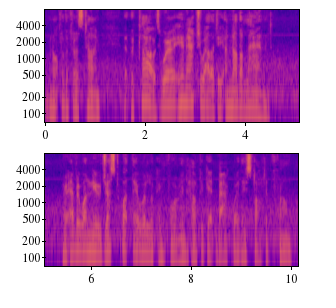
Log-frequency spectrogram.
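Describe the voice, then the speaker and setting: A man playing a weary, brooding first-person narrator, telling a story in a measured, reflective way. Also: medium pitch, fairly even intonation, creaky, noisy background, lightly acted. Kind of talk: scripted story narration, hardboiled. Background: music.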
